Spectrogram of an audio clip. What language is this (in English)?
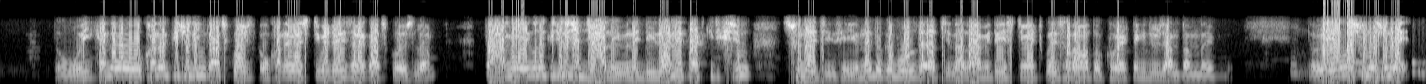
Bangla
